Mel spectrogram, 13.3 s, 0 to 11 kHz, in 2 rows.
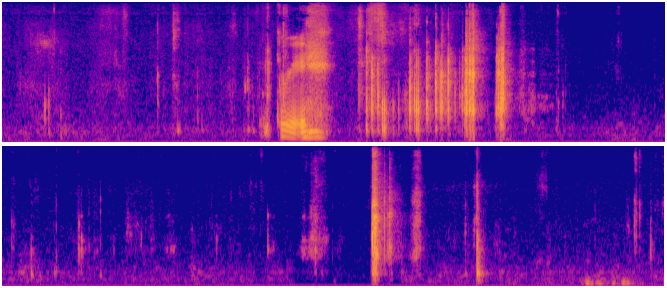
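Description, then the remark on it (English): An oracle card deck, the Spirit Animal Oracle by Colette Baron Reed, is shuffled three times for a reading: a dense riffling burst and a quick run of papery flicks, then scattered soft taps and one sharp snap, with no talking. “Okay, so I'm going to shuffle 3 times. The deck I'm reading from is the Spirit Animal Oracle, Colette Baron Reed.”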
